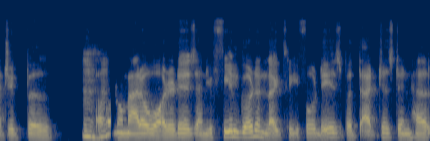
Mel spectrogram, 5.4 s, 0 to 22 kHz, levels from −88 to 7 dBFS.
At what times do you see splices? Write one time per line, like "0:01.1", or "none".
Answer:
0:01.4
